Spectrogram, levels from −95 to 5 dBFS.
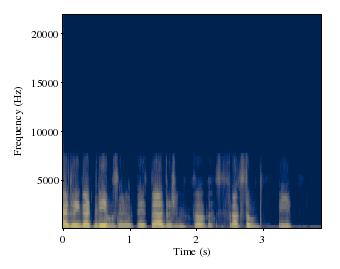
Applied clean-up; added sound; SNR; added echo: neural diffusion model UNIVERSE++.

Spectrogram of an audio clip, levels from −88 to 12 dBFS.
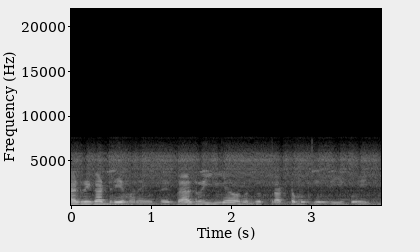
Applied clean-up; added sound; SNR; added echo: none; Guitar; 15 dB; none.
